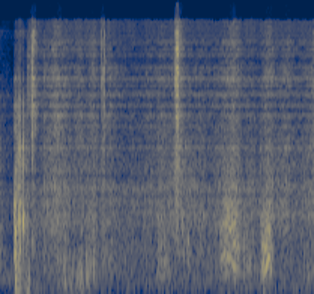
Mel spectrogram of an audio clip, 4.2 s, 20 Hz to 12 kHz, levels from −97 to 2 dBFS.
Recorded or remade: remade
